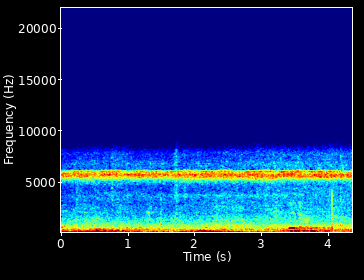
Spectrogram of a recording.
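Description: A steady, high-pitched chorus of crickets singing, over faint low rustling.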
